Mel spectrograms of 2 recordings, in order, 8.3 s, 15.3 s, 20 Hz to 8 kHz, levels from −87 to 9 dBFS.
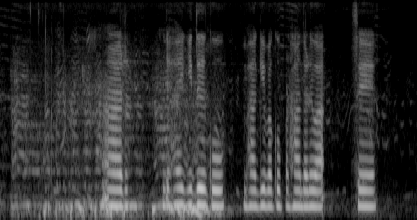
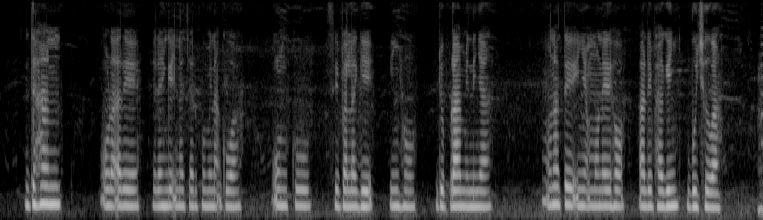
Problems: constant background noise, background conversations at intervals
